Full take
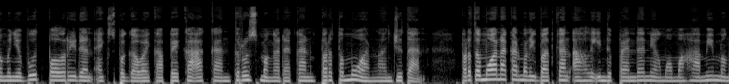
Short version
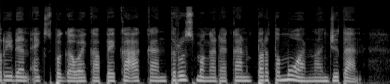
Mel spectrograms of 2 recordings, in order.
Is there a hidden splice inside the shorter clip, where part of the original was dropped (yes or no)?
no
